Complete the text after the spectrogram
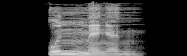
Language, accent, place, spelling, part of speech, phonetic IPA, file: German, Germany, Berlin, Unmengen, noun, [ˈʊnmɛŋən], De-Unmengen.ogg
- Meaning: plural of Unmenge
